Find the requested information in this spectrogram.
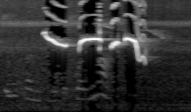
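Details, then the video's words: White-rumped shama female kept as a lure to trigger male singing: a smooth falling whistle, then a sustained level note and two short whistles closing with a downward twist; faint low murmur behind. "Choè than mái mồi hót kích chim nhanh hót nhanh căng lửa"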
